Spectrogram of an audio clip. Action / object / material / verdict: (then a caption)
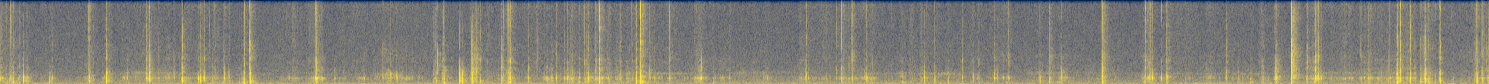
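scrape / plastic paddle hairbrush bristles / plastic / none. Fingertips and long nails pluck and scratch across the black bristles on the cushion pad of a pink plastic paddle hairbrush held upright. The result is a quiet, irregular stream of sharp, bright ticks and short scratchy crackles with a faint midrange tone, each snap dying away almost instantly.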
